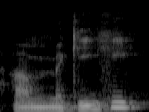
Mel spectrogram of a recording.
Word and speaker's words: McGehee: Country Feels, written by Neil Thrasher and Vicky McGehee. Did I pronounce that correctly?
